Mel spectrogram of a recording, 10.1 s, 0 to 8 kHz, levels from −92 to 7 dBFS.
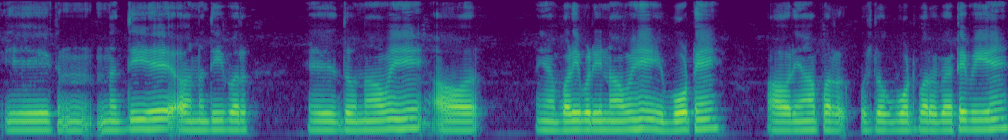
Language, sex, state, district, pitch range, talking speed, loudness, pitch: Hindi, male, Uttar Pradesh, Hamirpur, 145-155 Hz, 180 wpm, -17 LUFS, 150 Hz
